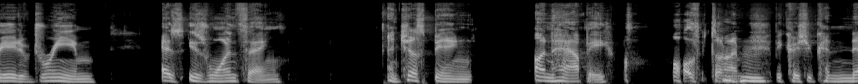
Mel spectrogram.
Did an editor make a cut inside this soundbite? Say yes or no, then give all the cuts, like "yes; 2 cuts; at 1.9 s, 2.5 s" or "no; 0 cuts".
no; 0 cuts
